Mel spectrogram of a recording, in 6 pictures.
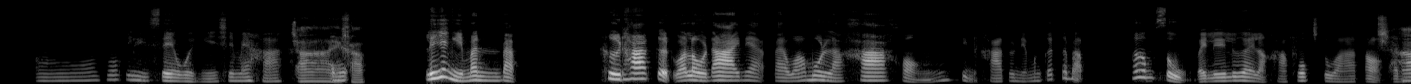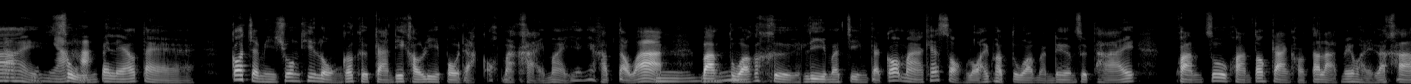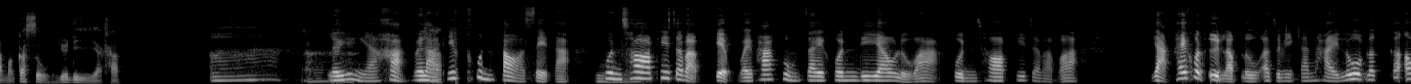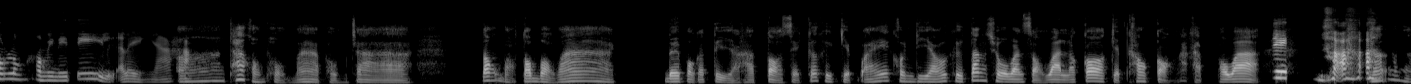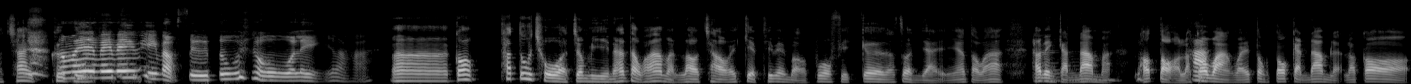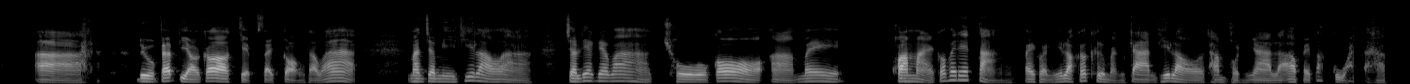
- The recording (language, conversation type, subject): Thai, podcast, อะไรคือความสุขเล็กๆ ที่คุณได้จากการเล่นหรือการสร้างสรรค์ผลงานของคุณ?
- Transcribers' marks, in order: in English: "resale"; in English: "reproduct"; in English: "re"; in English: "คอมมิวนิตี"; stressed: "จริง"; chuckle; in English: "figure"; chuckle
